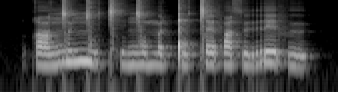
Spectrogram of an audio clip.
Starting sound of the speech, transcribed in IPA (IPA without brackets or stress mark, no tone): q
